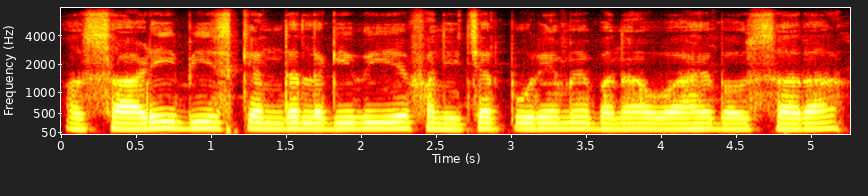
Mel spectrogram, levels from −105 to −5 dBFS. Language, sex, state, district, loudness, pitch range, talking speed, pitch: Hindi, male, Uttar Pradesh, Lucknow, -15 LUFS, 130-140 Hz, 180 wpm, 135 Hz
